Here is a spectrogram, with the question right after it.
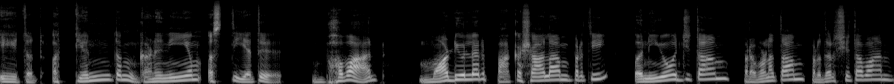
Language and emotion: Sanskrit, surprised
